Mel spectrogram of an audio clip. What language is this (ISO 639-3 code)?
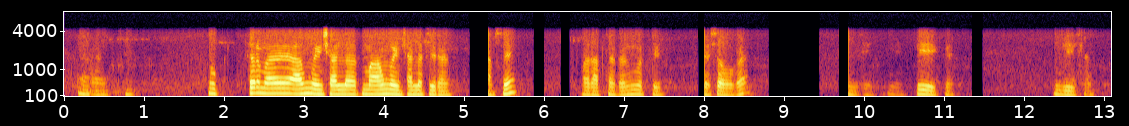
urd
